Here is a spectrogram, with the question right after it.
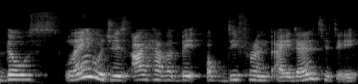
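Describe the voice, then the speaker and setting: Fairly slow speech with lively intonation in a Russian accent. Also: woman. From Ukraine. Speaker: English teacher. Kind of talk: casual chat. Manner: halting.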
